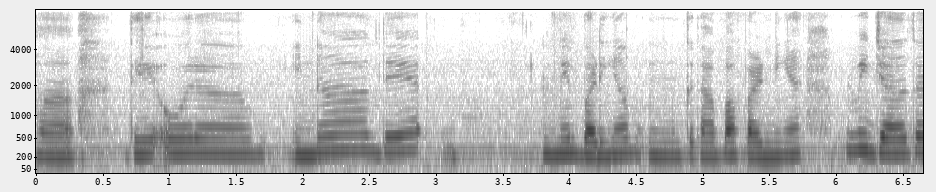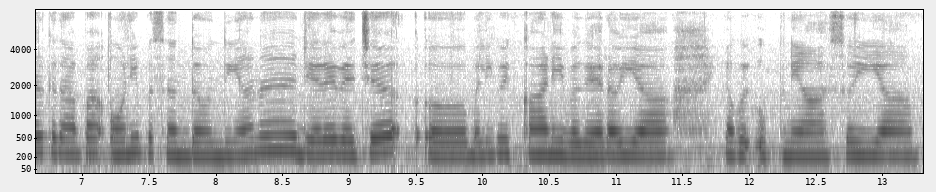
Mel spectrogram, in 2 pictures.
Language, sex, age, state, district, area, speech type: Dogri, female, 18-30, Jammu and Kashmir, Jammu, rural, spontaneous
